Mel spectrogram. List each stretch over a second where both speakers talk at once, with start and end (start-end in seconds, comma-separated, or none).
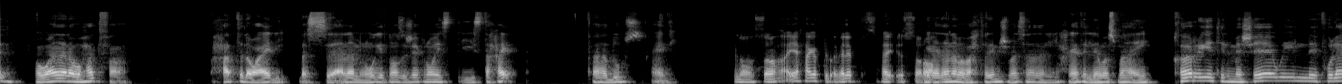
none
